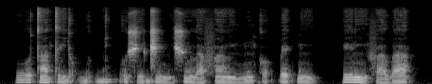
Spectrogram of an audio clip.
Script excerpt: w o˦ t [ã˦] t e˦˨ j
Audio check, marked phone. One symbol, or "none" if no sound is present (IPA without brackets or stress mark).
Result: ã˦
